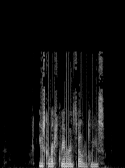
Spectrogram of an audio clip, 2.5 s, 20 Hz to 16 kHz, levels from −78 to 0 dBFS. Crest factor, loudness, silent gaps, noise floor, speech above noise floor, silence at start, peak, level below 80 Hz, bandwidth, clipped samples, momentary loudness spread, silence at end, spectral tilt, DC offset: 18 dB; -21 LUFS; none; -65 dBFS; 45 dB; 0.8 s; -4 dBFS; -48 dBFS; 11.5 kHz; under 0.1%; 11 LU; 0.45 s; -4 dB/octave; under 0.1%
